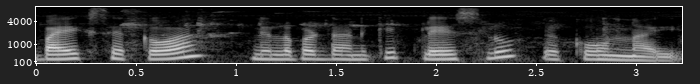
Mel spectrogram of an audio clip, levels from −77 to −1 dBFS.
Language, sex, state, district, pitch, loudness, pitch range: Telugu, female, Andhra Pradesh, Sri Satya Sai, 195 Hz, -21 LUFS, 190-230 Hz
